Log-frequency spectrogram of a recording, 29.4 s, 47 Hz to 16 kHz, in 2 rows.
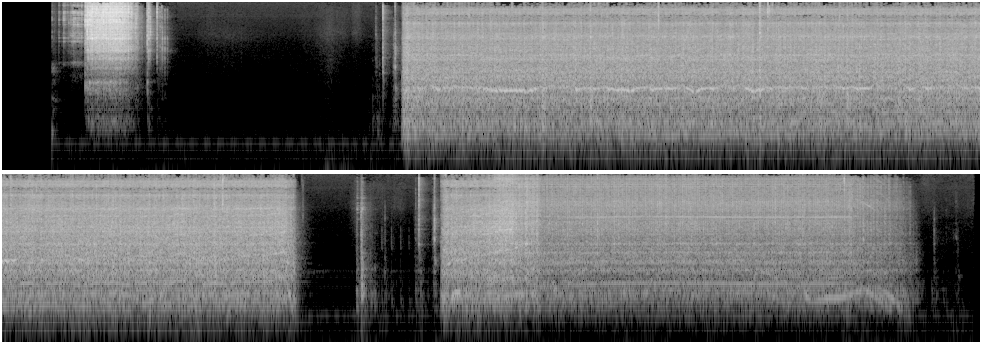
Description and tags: Coffee Beans in Grinder + Grinding
This is a recording of espresso beans being added to a coffee grinder with the grinding process.
This recording has not been altered.
Signal Flow: Synco D2 > Zoom H6 (Zoom H6 providing Phantom Power)
breville, coffee-grinder, espresso, grinding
